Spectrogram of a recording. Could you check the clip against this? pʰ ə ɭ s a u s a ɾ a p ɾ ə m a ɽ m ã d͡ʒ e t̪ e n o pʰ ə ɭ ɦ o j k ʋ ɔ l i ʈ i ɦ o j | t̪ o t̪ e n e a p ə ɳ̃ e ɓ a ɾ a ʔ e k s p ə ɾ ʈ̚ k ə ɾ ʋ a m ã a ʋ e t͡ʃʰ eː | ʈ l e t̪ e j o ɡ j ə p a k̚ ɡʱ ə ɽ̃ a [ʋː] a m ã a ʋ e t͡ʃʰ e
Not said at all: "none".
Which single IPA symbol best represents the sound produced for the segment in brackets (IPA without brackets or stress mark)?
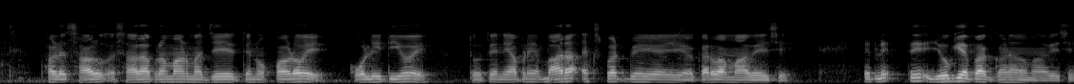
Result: ʋ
